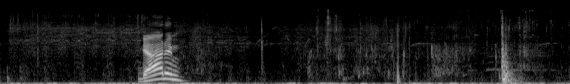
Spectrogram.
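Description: A fishing reel clicks as a line is wound in.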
